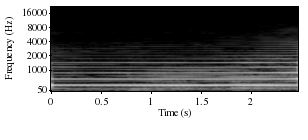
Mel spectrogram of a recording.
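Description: One long, steady blown note on a horn-like wind instrument, held at a single pitch.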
